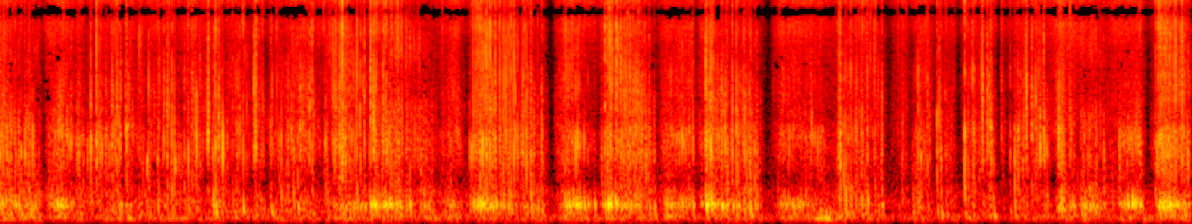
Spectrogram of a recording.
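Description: Fingertips and nails scratch and pull at a pair of brown cotton fleece sweatpants being worn, working along the fabric and the elastic waistband. Steady soft rustling and dry scratching come in uneven bursts, with brighter crinkly strokes and a low, muffled body underneath, broken by brief pauses.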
